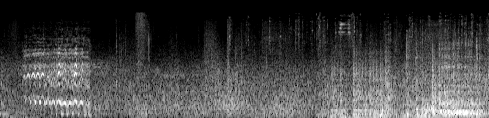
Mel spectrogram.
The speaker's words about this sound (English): That looks like a decent horse. You should keep him. Tie him up over there,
